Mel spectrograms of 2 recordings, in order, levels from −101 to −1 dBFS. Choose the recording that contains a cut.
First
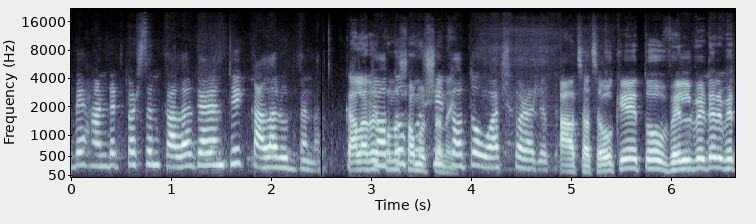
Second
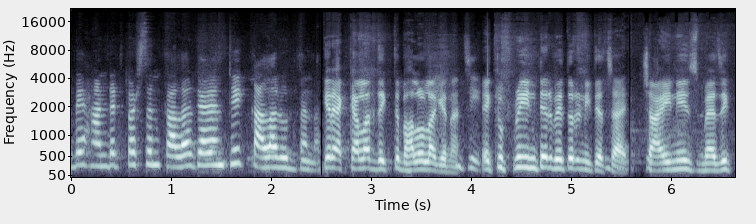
second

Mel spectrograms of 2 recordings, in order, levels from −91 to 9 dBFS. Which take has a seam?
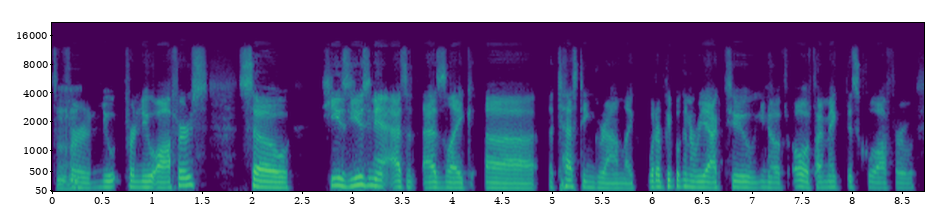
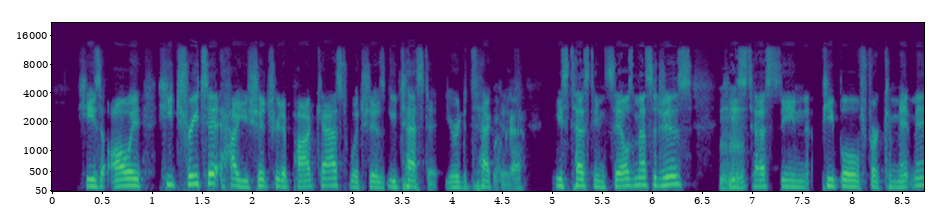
second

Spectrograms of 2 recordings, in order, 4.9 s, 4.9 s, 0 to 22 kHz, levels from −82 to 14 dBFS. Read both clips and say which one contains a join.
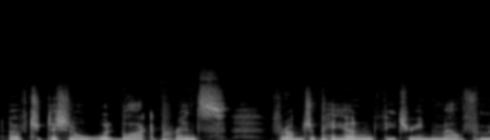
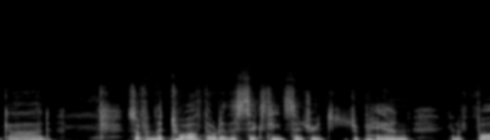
first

